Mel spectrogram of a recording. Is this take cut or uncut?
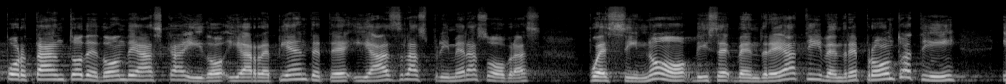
uncut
